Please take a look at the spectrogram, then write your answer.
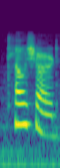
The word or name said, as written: clochard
